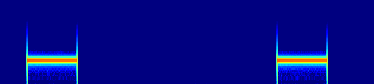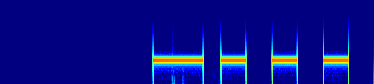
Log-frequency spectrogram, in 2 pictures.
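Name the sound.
telephone call tone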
